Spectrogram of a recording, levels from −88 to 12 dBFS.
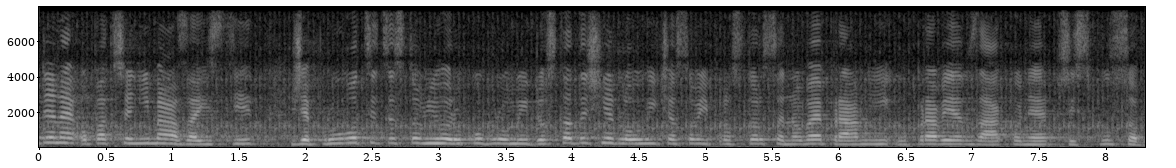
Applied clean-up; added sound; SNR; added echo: none; Bus / Engine; 14 dB; none.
